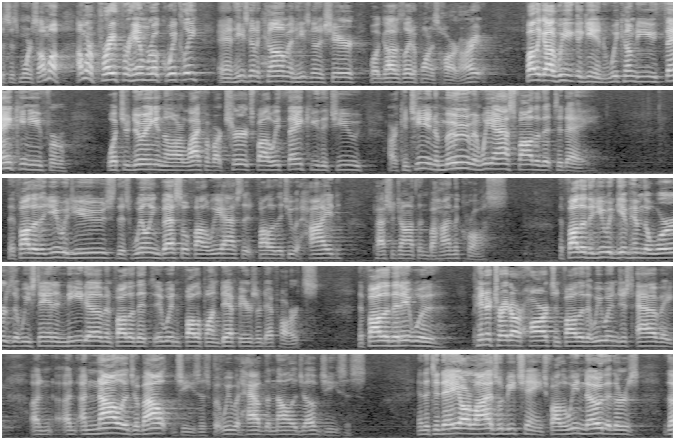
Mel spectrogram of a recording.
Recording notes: a sermon I preached to the church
